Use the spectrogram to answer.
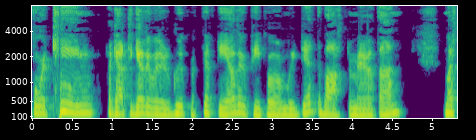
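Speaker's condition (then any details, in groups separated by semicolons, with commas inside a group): Deafblindness; progressive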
